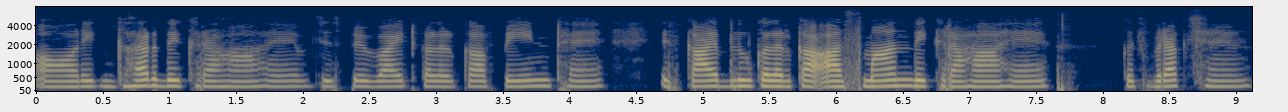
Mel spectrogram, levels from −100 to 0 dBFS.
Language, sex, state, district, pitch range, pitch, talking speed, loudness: Marathi, female, Maharashtra, Sindhudurg, 195-205 Hz, 200 Hz, 150 wpm, -33 LUFS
